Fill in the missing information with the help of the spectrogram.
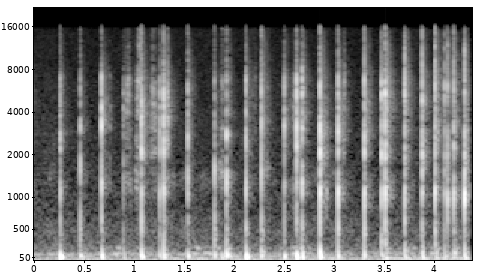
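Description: Fingertips and nails tap quickly on the glossy cardstock back cover of a softcover paperback book held in hand. About 23 short, crisp taps come in a rapid, uneven rhythm, each a dry click with a bright, papery top and a soft low thump, dying away almost at once.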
